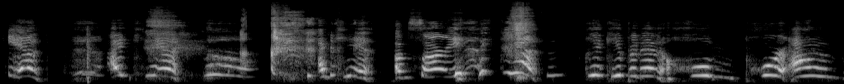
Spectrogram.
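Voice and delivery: high, tearful laughing fit; can't keep it in, voice squeaking high with real laughter; helpless laughter. Real, not acted. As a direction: squeeze the words out between laughs. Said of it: "can't stop laughing".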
